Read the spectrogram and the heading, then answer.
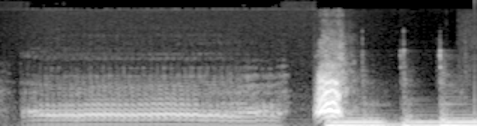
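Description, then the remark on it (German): An agitated dog growls in a long, steady rumble, pauses, then lets out one sharp, loud bark followed by more agitated low growling, with no one talking. “der Hund bleibt aufgescheucht und bauen und joffelt so rum, wie ein, wie ein, äh, ja, halt wie ein aufgescheuchter Hund.”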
